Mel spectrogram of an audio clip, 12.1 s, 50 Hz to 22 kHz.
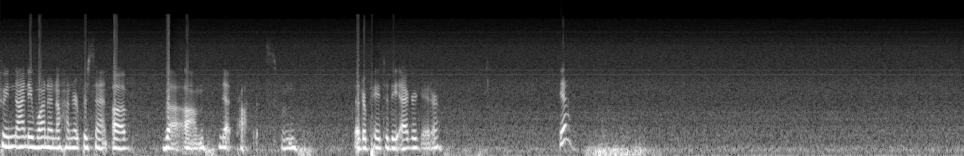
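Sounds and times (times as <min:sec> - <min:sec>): short low muffled sound: 0:07.1 - 0:08.4.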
